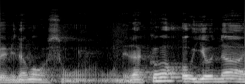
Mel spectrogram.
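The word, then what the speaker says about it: Oyonnax: sont on est d'accord oyona et pas oyonax alors celui-là c'est le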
